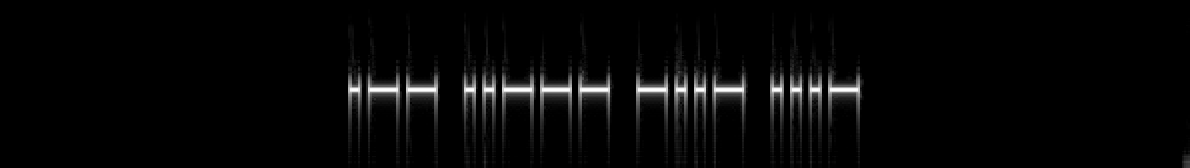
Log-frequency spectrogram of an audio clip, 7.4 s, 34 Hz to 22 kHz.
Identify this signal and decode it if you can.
Morse code, heard as a keyed tone, about 20 wpm, 700 Hz. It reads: W2XV
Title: USA Call Signs - 4 Characters - 20wpm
